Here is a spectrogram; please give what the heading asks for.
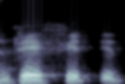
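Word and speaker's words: Defit: Kalau saya tadi nyebut namanya David itu bukan dalam bahasa bukan ejaan dalam bahasa Inggris David itu bukan. Ini tulisannya memang David. D E F I T itu kemudian Febriansyah nih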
